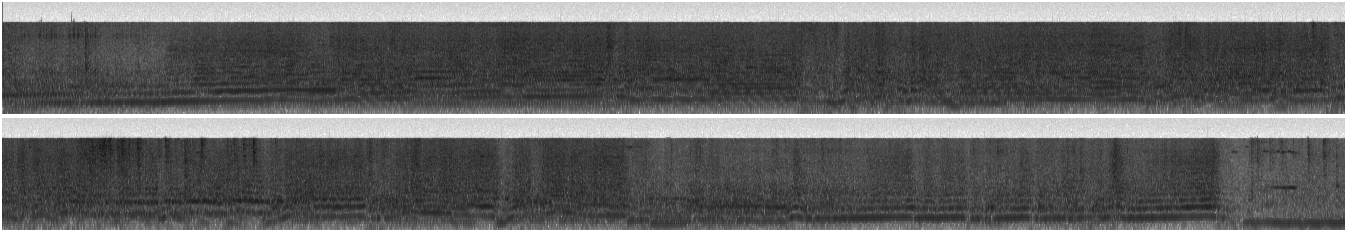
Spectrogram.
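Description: Drift car's engine heard from inside the stripped cabin: revs climb steadily for the first few seconds, then swing up and down rapidly as the throttle is worked through the drift, with tyre squeal underneath, and drop suddenly near the end.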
